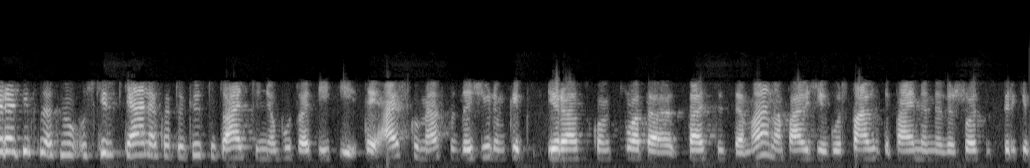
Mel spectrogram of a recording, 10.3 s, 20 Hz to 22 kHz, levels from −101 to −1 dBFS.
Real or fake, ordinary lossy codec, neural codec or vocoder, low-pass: real; MP3, 48 kbps; none; 7.2 kHz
